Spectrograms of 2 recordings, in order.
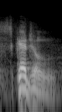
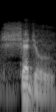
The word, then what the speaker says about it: schedule: An American says schedule. Only an Englishman pronounces it schedule.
